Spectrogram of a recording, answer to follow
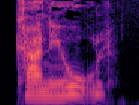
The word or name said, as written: karneol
